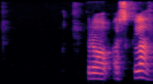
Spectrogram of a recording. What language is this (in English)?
Catalan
